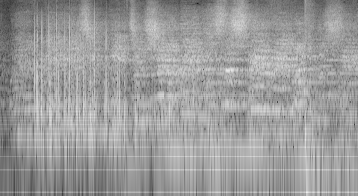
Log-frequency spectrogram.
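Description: A choir singing over music, mixed with firework bursts crackling about half a second to a second in and a single sharp bang near the end.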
